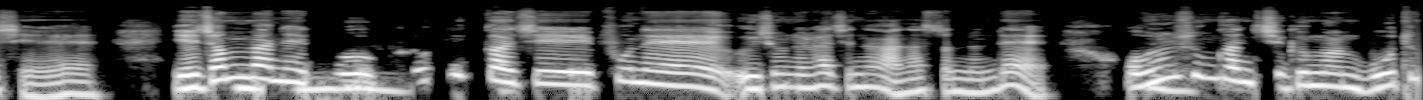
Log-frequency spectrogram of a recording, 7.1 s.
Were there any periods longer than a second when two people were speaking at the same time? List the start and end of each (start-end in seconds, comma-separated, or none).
1.2-2.6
